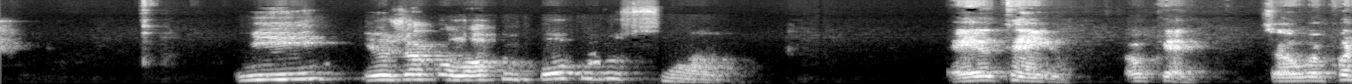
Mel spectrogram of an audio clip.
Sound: speaks portuguese

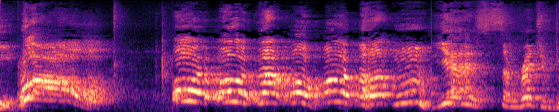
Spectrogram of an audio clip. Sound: inarticulate yelling

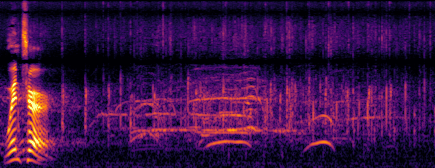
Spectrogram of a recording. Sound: audience cheering

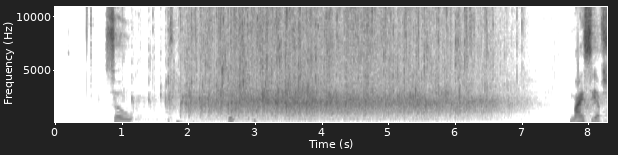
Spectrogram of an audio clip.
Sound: applause

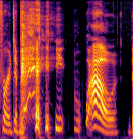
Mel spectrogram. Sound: laughs

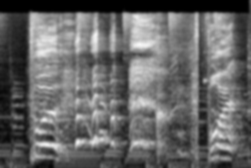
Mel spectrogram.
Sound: laughing

